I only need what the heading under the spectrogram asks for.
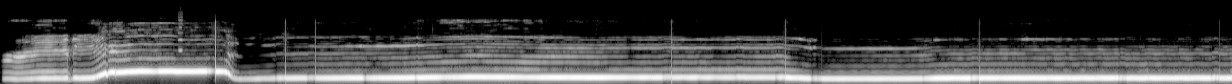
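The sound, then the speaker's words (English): A single long, unbroken howl imitated by a human voice, loud, rising sharply in pitch near the start, then holding a steady, slightly wavering tone for about twelve seconds. “Dogs are howling”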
